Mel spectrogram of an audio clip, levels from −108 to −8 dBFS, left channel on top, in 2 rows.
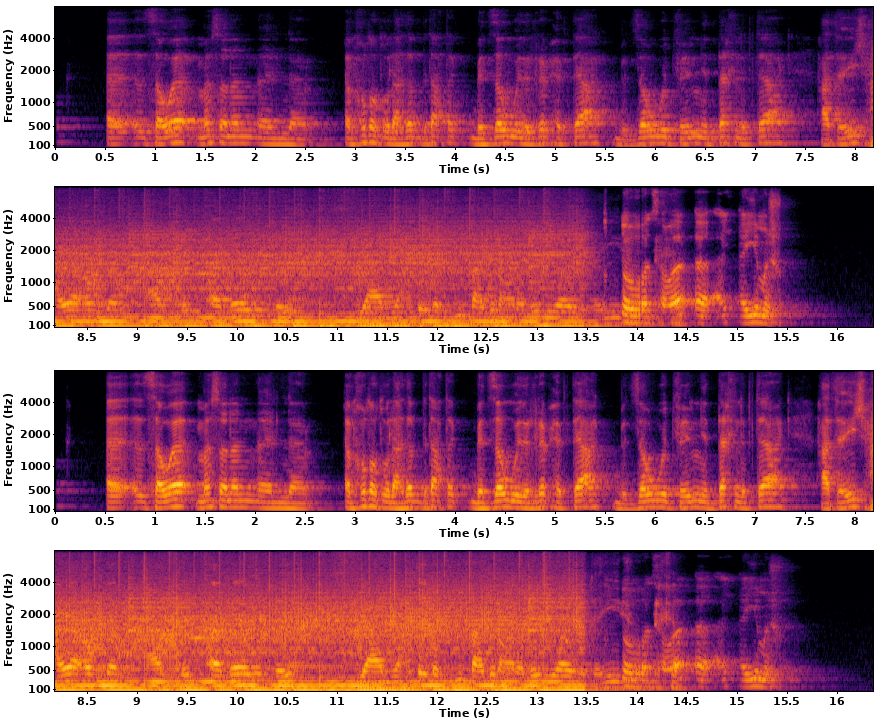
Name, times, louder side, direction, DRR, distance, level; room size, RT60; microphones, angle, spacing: voice 1, 0.5-2.6 2.9-7.3 7.6-10.6 11.1-13.9 14.1-14.4, right 5 dB, 80° right, 0.7 m, -32 dB
sound 1, 8.1-13.5, right 4 dB, 50° right, 1.0 m, -26 dB
voice 2, 13.8-15.4, left 5 dB, 70° left, 0.6 m, -31 dB
18.0 x 9.3 x 2.4 m
head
